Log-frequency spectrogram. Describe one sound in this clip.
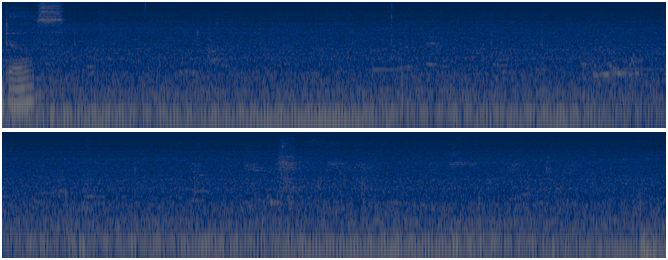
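A young woman talks quietly into a close microphone.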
